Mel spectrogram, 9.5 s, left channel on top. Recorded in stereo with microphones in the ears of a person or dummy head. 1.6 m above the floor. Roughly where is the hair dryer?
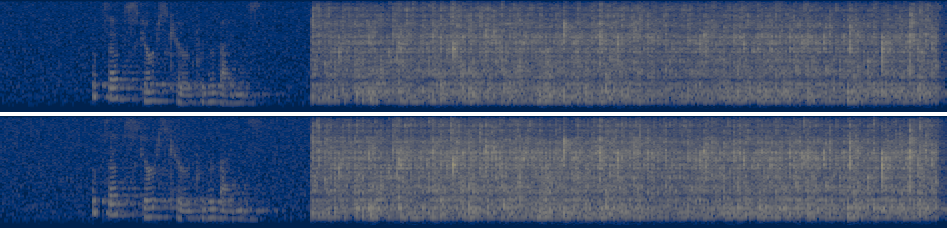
I don't hear a hair dryer.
